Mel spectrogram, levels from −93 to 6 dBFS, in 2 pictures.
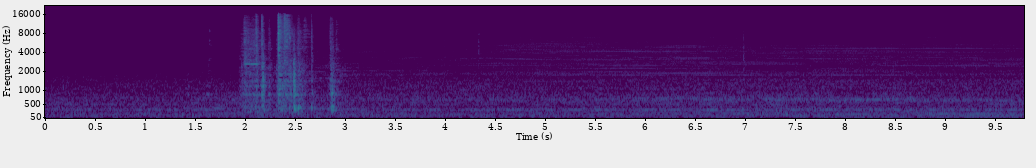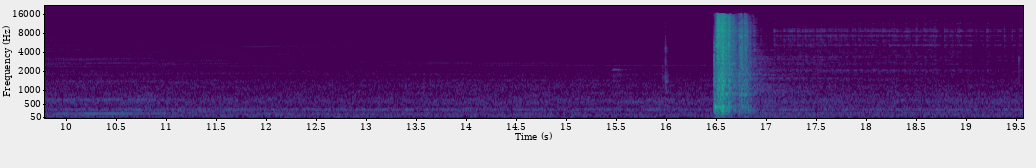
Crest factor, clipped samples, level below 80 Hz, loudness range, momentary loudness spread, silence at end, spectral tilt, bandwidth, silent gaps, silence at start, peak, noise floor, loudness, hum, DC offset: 34 dB; under 0.1%; -86 dBFS; 21 LU; 29 LU; 2.7 s; 0.5 dB/octave; 16 kHz; none; 2.15 s; -12 dBFS; -74 dBFS; -32 LUFS; none; under 0.1%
